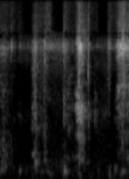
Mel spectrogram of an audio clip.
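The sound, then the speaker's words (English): A dog named Tilly pants and gnaws on a gigantic bone, with irregular bursts of breathy, crunching noise repeating over a couple of seconds and no talking. “Just take this, okay? Aw. Gigantic bone. Yes. Take this. Take this and go away.”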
